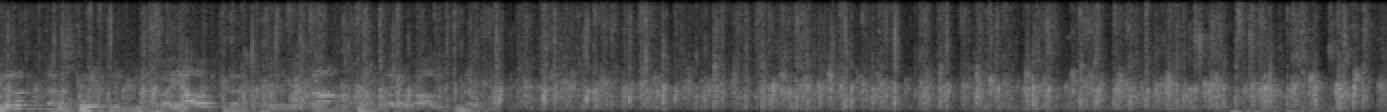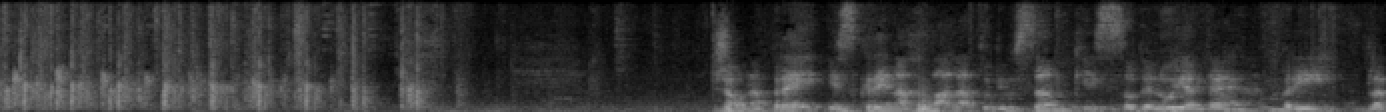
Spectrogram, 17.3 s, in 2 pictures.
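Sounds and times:
large crowd applauding: 0.0s - 11.6s
speech: 13.5s - 17.3s.

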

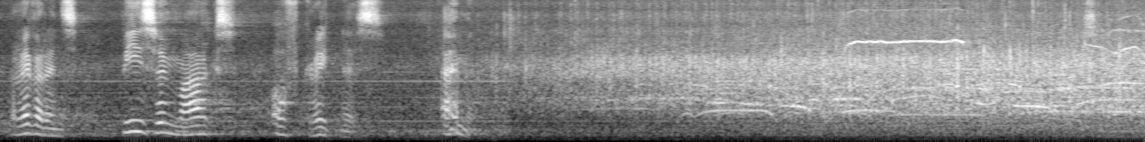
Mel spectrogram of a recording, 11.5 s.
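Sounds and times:
speech: 0.1s - 4.9s
sustained applause from a large audience: 5.2s - 11.4s
faint whistles and cheers: 5.9s - 11.4s.

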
